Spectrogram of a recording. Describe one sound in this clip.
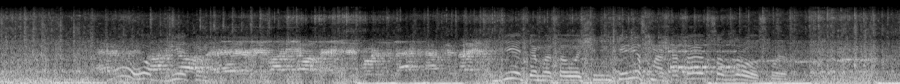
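Go-kart engines whine and rev as karts race around a track.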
